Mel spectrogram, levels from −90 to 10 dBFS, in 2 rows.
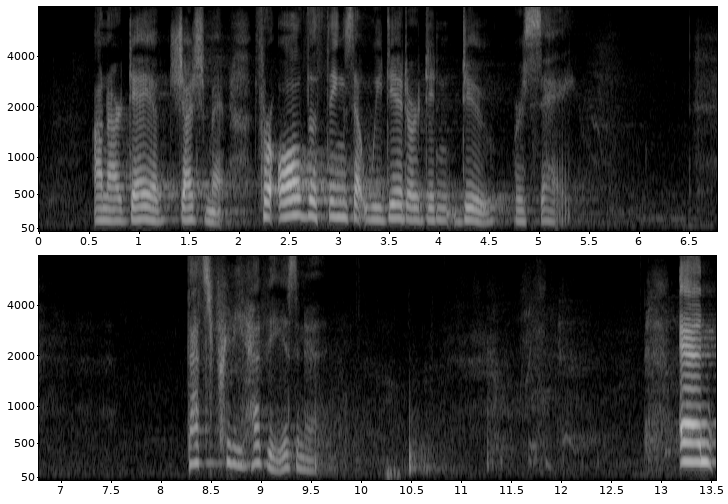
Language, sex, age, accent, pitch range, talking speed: English, female, 50-69, American, 160-225 Hz, 100 wpm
